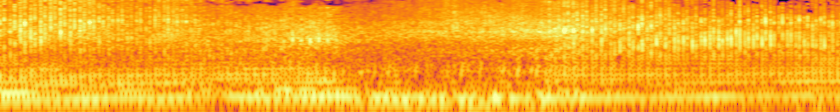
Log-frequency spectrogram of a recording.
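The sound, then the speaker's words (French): Deep, throbbing rumble of twin-cylinder chopper motorcycles approaching in the distance on the road outside, a steady loping engine drone with a slight rise and fall that fills the whole stretch, with no voices. “un bruit caractéristique de moteur bicylindre qu'on retrouve sur des motos de type chopper qui commencent à arriver au loin.”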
